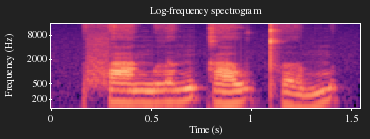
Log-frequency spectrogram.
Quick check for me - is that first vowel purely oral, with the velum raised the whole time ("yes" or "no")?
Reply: yes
